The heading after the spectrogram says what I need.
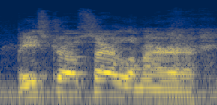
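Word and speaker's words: Bistro Sur la Mer: a reservation for bistro i always feel like such a jerk when i say it like that and dan always laughs at me but that's how you say it properly bistro sarlamer so it is the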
